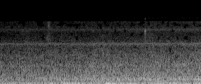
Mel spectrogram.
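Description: Steady background noise, an even hiss with a low rumble underneath.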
